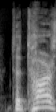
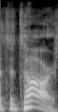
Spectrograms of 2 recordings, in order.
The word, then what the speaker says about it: Tatars: where jobs are scarce home of the Tatar or actually sometimes it's called Tatars depending on which pronunciation guide you look at the correct version seems to be - tarz years literally er the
